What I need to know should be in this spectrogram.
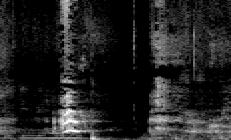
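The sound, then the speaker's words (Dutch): Dogs barking outside, a few short, sharp barks rising out of background voices and noise, then a brief quiet gap before the murmur returns. “die honde wat buiten blaf. Ja, is honde, dat is een hond. Daar is een hond, daar is honde,”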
